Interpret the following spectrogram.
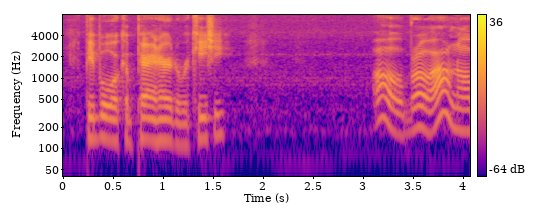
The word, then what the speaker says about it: Rikishi: People were comparing her to Rikishi. Oh, bro, I don't know about that stuff. Nigga, who's Rikishi? Oh my god. Well. This was episode 2. No, who's Rikishi?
